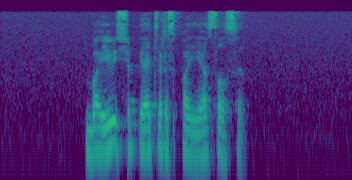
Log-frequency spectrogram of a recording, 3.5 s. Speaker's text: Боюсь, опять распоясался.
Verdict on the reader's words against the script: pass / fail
pass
